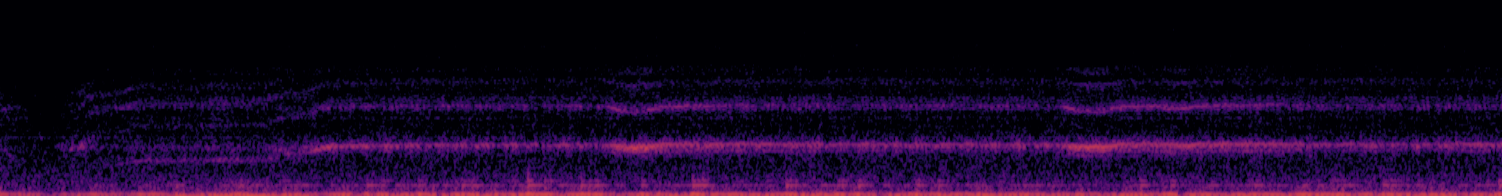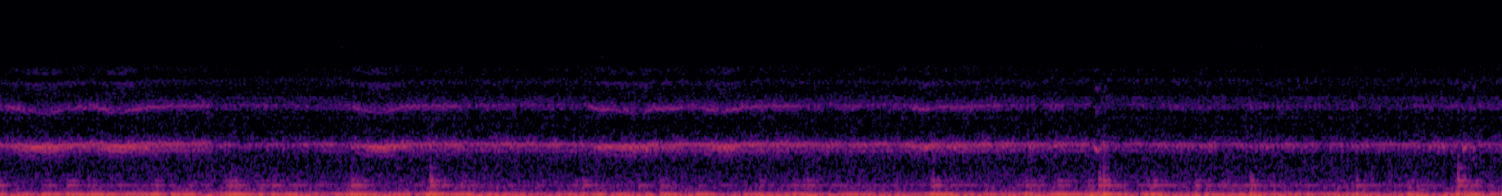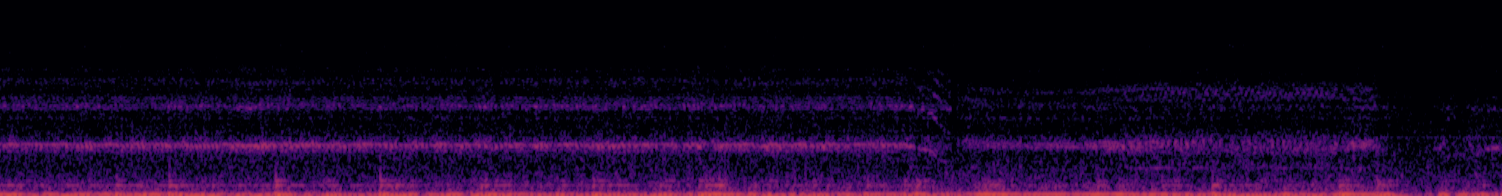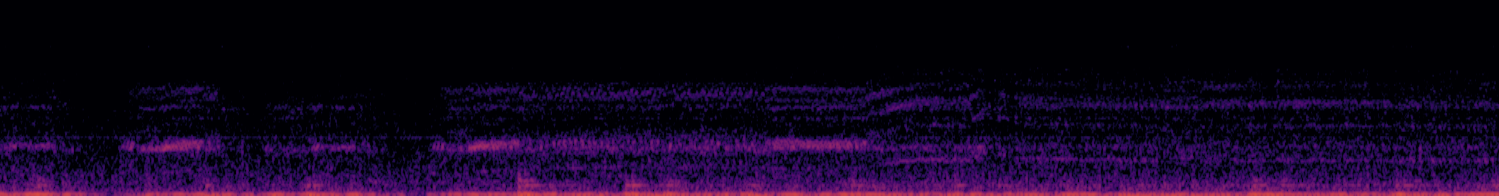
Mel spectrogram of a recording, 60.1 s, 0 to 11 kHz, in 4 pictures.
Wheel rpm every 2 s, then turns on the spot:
100, 170, 230, 230, 230, 230, 230, 230, 230, 230, 230, 230, 230, 230, 240, 230, 230, 230, 230, 220, 130, 110, 70, 70, 70, 90, 120, 160, 170, 160.
48-50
